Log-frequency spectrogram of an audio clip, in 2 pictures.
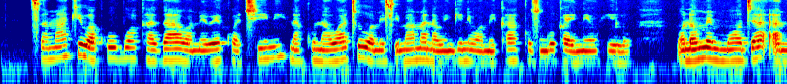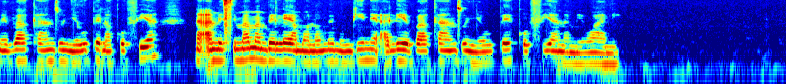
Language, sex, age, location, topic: Swahili, female, 18-24, Mombasa, agriculture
